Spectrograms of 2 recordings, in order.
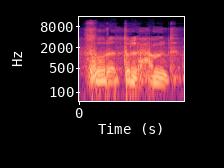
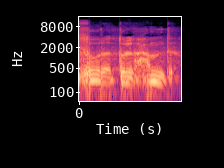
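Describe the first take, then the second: No difference in how they are said.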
